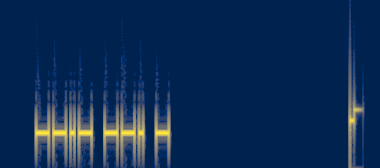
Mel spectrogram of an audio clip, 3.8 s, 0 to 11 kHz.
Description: Morse code, heard as a keyed tone, about 28 wpm, 700 Hz. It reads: QGT
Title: USA Call Sign Postfixes - 3 Letters 28wpm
